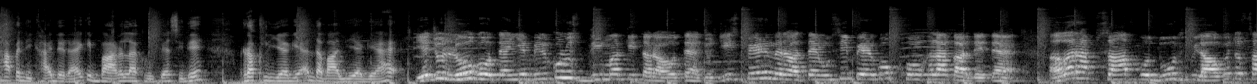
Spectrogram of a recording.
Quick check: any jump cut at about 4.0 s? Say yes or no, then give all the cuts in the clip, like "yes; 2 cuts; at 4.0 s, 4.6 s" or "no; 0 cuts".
yes; 1 cut; at 4.0 s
